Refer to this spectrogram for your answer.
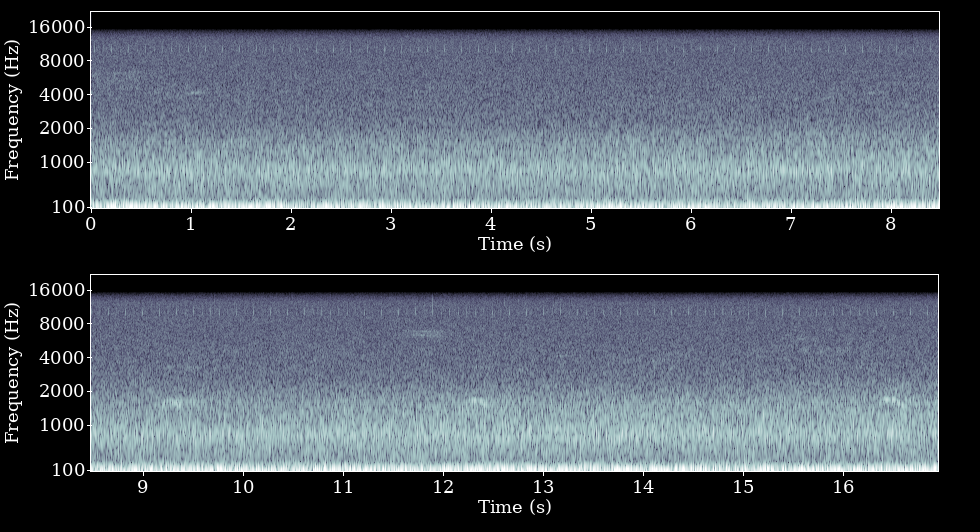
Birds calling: American Crow (Corvus brachyrhynchos)

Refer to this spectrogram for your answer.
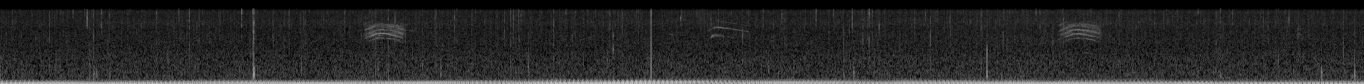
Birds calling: Hawaiian Hawk (Buteo solitarius)

